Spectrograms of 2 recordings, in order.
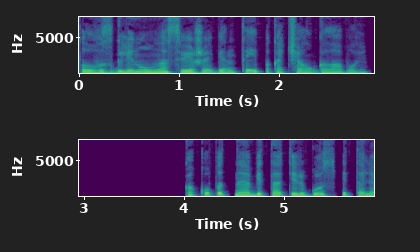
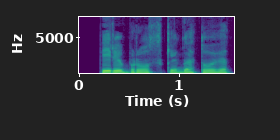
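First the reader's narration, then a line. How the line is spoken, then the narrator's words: Slightly gloomy. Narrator (Russian): немного мрачно сказал птиц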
